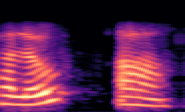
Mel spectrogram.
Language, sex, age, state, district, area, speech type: Manipuri, female, 30-45, Manipur, Imphal West, urban, conversation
